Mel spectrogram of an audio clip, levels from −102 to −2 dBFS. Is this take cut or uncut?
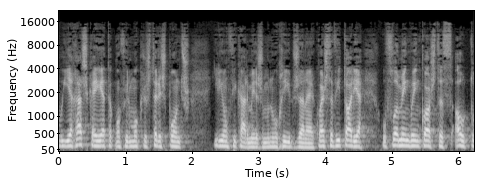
uncut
